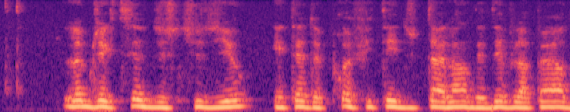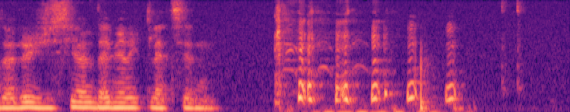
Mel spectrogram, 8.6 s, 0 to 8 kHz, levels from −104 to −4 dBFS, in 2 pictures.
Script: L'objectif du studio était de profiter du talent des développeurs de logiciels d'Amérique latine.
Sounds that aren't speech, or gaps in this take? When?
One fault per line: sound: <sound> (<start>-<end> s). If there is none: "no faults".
sound: laugh (6.3-7.9 s)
